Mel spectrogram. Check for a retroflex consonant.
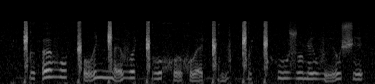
present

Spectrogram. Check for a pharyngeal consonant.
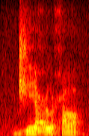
present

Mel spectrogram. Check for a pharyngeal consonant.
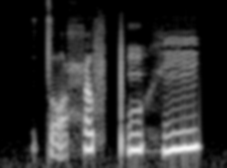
present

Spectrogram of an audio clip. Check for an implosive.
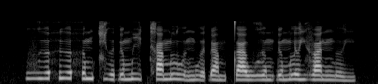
present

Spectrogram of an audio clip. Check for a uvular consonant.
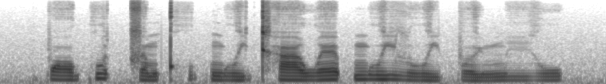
absent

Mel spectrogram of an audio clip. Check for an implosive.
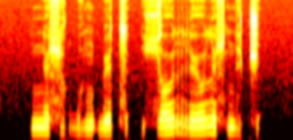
present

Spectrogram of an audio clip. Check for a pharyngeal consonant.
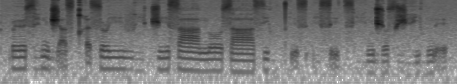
absent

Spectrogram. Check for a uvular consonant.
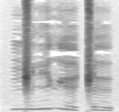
absent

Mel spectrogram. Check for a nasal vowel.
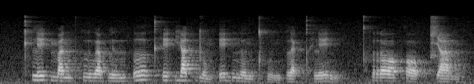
absent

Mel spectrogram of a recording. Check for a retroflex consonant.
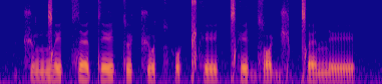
absent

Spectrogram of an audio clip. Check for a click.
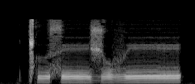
present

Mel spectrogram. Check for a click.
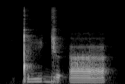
present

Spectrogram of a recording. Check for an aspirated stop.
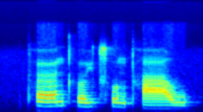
present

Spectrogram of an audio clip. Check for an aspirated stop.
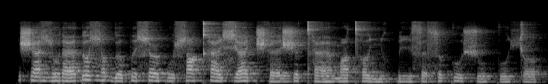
present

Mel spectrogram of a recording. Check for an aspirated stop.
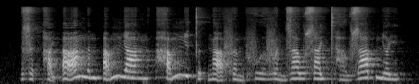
present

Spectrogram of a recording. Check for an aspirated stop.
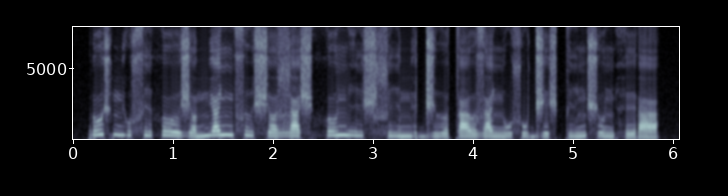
absent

